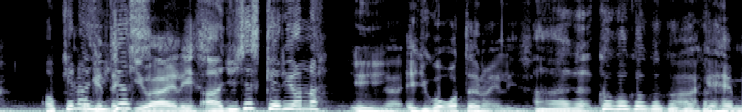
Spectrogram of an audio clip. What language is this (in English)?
Malay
